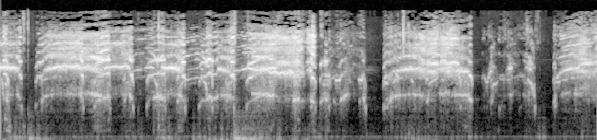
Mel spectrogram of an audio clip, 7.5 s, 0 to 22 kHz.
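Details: Peregrine falcons at Dobra during a feeding, 11:48 on 19 May 2021: loud, rapid, harsh chattering wails in bursts of about one to two seconds, with brief pauses and low bumps.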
